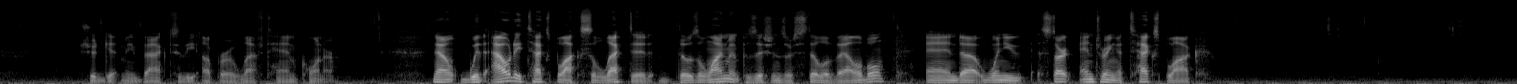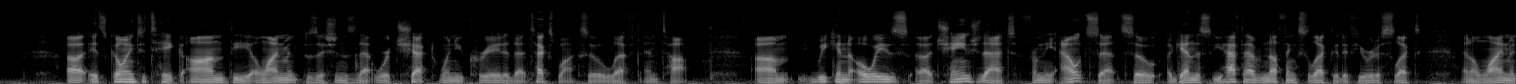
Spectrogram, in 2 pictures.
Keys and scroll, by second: 0.5 shift+super+[, 1.0 shift+super+\, 12.6-16.5 typing, 19.9 shift+Return.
